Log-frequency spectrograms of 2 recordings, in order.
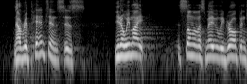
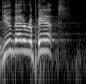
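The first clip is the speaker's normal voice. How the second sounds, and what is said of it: Put-on Southern preacher accent. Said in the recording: “That was my southern pastor accent right there.”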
